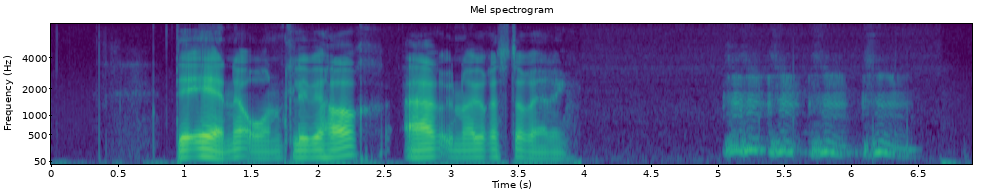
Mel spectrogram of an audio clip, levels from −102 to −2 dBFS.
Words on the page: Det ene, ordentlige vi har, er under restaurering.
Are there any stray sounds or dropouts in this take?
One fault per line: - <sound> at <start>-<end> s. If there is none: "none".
- throat clearing at 5.0-6.6 s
